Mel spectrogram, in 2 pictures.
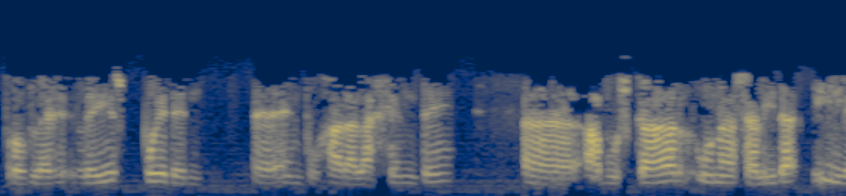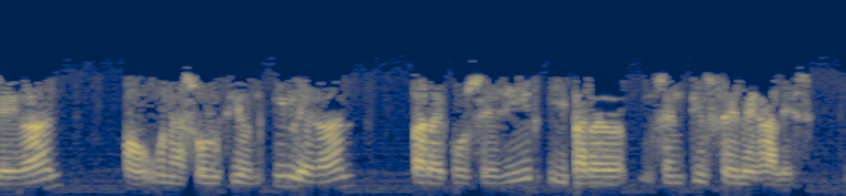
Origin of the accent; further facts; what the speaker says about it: Syria; yo soy de Siria y al final la peli cuenta la historia de un chico de Siria, de Alepo incluso.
